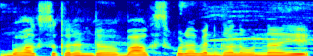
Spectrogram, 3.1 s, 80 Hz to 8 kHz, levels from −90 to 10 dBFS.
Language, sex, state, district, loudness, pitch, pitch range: Telugu, female, Andhra Pradesh, Annamaya, -16 LUFS, 205 Hz, 200-215 Hz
